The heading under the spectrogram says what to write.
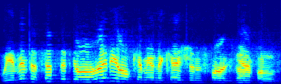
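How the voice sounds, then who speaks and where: A man playing a calm, polite but menacing small alien leader in a 1950s radio drama, speaking precisely and formally. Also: high voice, quick pace, close to an everyday voice. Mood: cool, formal. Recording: vintage radio recording, narrow telephone-like band.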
